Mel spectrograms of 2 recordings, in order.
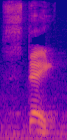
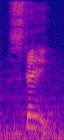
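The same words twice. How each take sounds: First: Said in the usual way. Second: Steak repeated much higher and softer, falling; emphatic repeat. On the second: Shown as a demonstration. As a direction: hit steak again high, insisting.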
